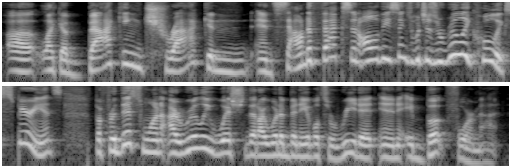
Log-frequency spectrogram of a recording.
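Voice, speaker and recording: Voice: medium pitch, a bit bright. An informal, enthusiastic video host talking casually through a review and repeating words for emphasis. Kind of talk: casual chatty review vlog to camera.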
